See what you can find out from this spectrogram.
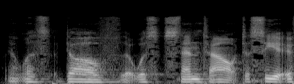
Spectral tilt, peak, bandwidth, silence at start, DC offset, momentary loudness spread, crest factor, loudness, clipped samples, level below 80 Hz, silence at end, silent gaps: -5.5 dB/octave; -6 dBFS; 10.5 kHz; 0.1 s; under 0.1%; 8 LU; 16 dB; -23 LUFS; under 0.1%; -48 dBFS; 0 s; none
